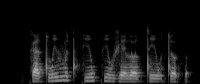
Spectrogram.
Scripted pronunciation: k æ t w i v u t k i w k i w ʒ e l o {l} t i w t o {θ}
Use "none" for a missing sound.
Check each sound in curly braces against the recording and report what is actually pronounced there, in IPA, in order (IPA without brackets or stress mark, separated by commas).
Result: l, θ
